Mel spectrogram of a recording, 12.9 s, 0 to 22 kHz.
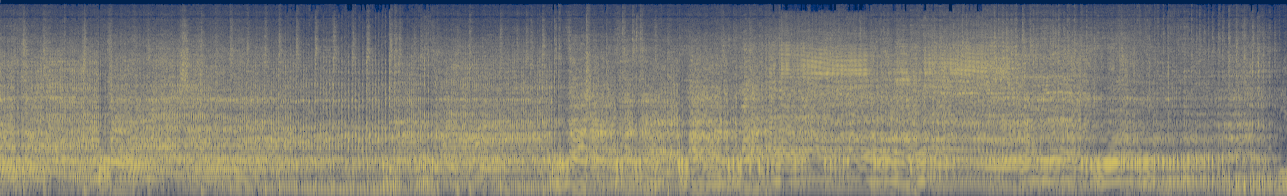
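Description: A 150cc dirt bike ridden through desert sand, its engine buzzing loud and continuous with repeated rising and falling revs as the rider works the throttle, close throughout.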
